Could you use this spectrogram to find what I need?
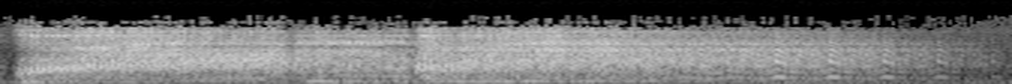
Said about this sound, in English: And at that point, the club came charging out on the field in their brand new spring uniforms, red and white, bright red hats, and the crowd just a fantastic roar.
